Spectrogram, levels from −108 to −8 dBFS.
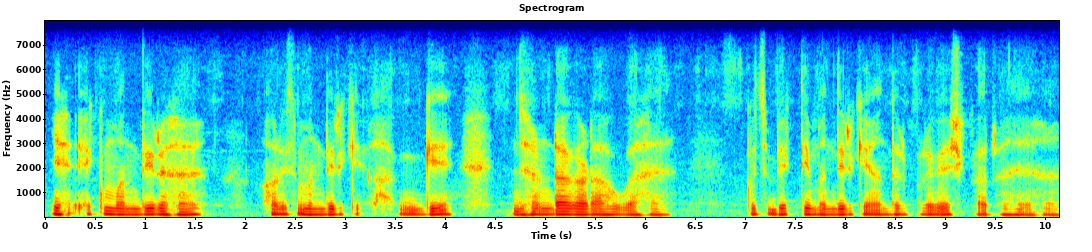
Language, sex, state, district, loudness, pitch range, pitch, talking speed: Hindi, male, Uttar Pradesh, Varanasi, -19 LUFS, 110-125 Hz, 115 Hz, 130 wpm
